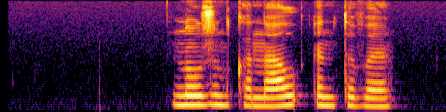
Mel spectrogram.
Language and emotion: Russian, neutral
